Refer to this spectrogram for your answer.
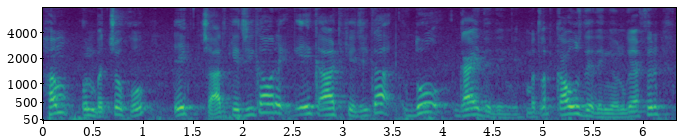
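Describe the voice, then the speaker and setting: In this story-based mnemonic lesson for exam students, a man speaks at a normal pace with a slightly high, somewhat mellow, very animated voice. He walks through the material step by step, repeats the main points, and uses brief English asides, over a faint hiss or hum.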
